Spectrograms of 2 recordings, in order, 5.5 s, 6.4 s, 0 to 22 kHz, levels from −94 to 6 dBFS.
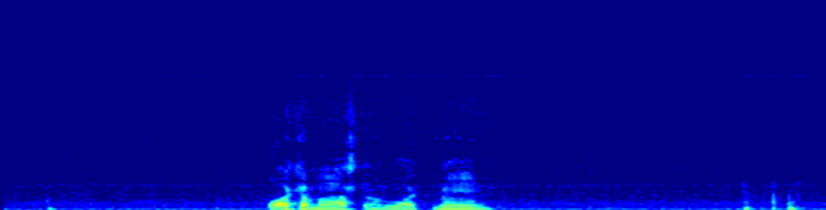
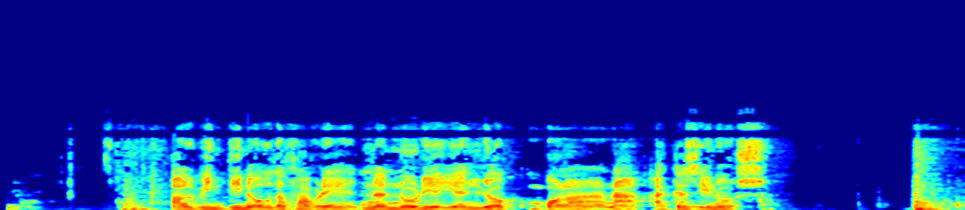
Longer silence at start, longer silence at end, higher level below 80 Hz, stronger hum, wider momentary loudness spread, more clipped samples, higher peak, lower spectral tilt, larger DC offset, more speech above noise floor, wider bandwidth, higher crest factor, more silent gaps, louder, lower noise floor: first, 0.3 s vs 0.05 s; first, 0.2 s vs 0.05 s; second, -74 dBFS vs -58 dBFS; neither; first, 21 LU vs 7 LU; neither; second, -26 dBFS vs 0 dBFS; first, -8.5 dB/octave vs -4.5 dB/octave; neither; second, 32 dB vs 59 dB; first, 14 kHz vs 9.4 kHz; first, 22 dB vs 16 dB; neither; second, -44 LUFS vs -14 LUFS; about the same, -75 dBFS vs -73 dBFS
